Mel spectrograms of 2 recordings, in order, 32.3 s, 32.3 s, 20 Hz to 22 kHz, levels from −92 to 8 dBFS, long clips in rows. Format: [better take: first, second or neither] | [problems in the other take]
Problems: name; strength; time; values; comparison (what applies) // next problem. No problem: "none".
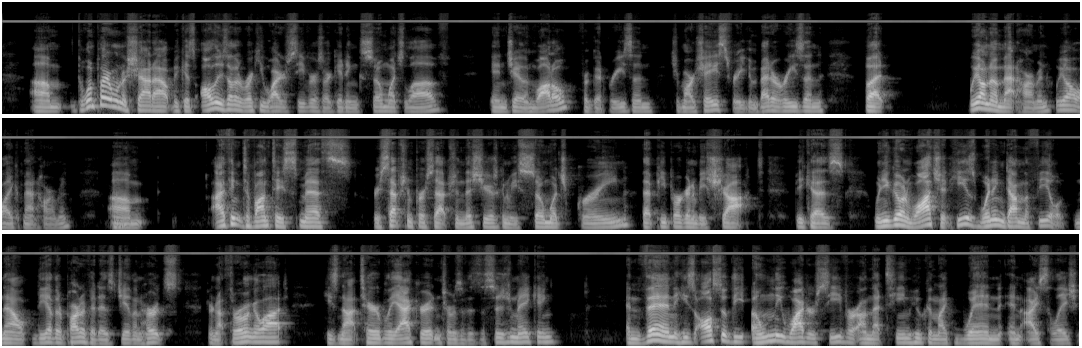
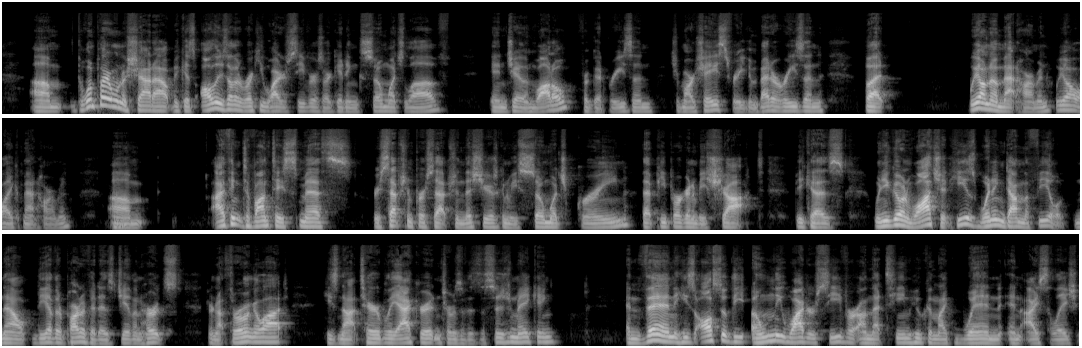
second | high-pitched whine; noticeable; throughout; 11.5 kHz, 10 dB below the speech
